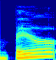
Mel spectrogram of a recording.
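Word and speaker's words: Bexar: A former now is either Bear or Beexar County. not being from Texas. I know some people say don't pronounce the X. So, is he either Bear or Beexar County DA?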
